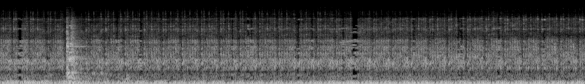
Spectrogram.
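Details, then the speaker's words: Ford 6.0 liter Powerstroke diesel pickup, rust-free California truck, barely running when first started: rough idle with an uneven, lumpy beat, obviously down a cylinder. Some smoke, suspected weak cylinder, cause unconfirmed. "does it run barely the squirrels cranking up oh yeah any guesses on what's the matter with [Laughter] this it's obviously down a cylinder"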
